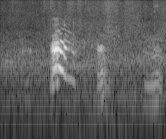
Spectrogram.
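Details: West Highland White Terrier playing hide and seek with other dogs of different sizes: one sharp, short bark followed by two fainter, softer yips within about a second.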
